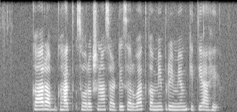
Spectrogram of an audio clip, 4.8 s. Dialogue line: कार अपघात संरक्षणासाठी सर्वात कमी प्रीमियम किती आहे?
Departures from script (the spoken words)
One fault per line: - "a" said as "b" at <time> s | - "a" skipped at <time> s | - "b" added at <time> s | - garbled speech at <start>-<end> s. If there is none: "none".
none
